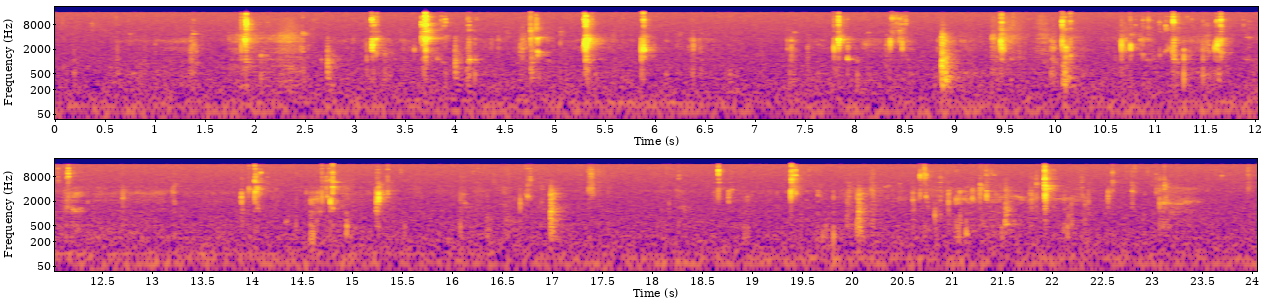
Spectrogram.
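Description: Close-up mouth sounds of a person chewing soft chestnut mochi: irregular sharp lip smacks and clicks, bunched in clusters with short pauses between.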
